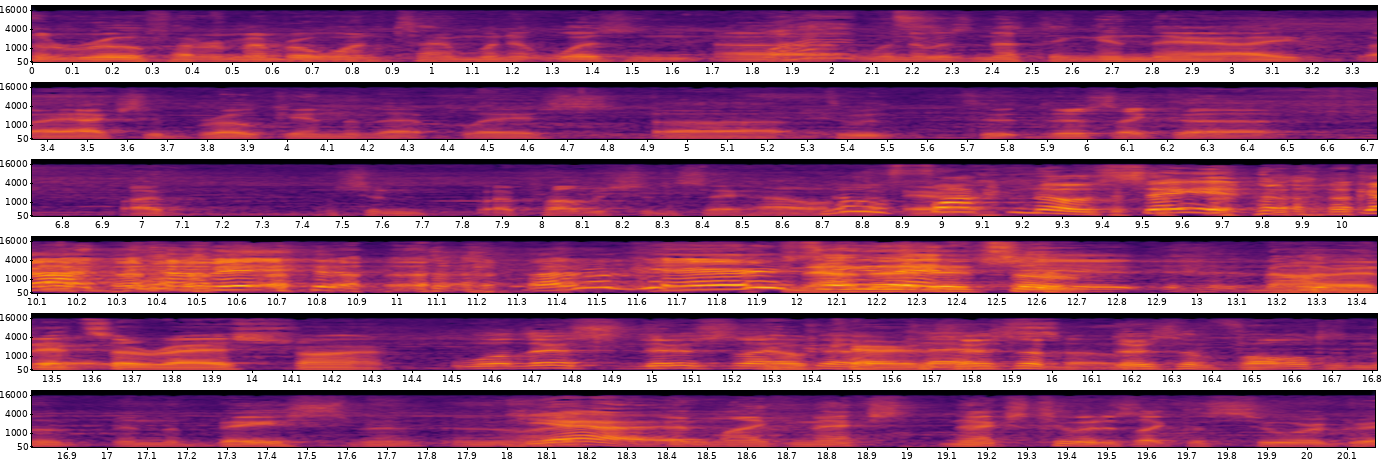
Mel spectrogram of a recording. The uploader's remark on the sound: One of the reasons we like to record at XL Public House is, you never know who might walk in the door.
